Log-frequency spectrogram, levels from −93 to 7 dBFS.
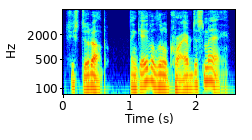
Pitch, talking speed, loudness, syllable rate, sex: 105 Hz, 230 wpm, -19 LUFS, 6.0 syllables/s, male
